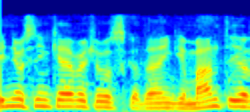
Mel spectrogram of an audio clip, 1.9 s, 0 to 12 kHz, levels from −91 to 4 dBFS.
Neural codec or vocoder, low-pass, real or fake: none; 7.2 kHz; real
